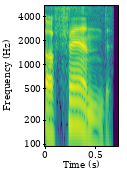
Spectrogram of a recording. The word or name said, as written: offend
